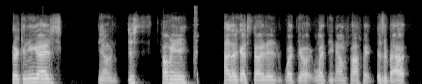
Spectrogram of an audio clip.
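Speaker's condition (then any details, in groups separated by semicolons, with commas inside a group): Cerebral palsy; since birth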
